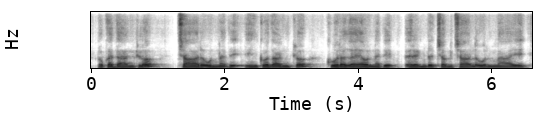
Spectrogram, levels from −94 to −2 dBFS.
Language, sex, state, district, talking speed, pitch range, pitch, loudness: Telugu, male, Telangana, Hyderabad, 80 wpm, 120-130 Hz, 125 Hz, -15 LUFS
